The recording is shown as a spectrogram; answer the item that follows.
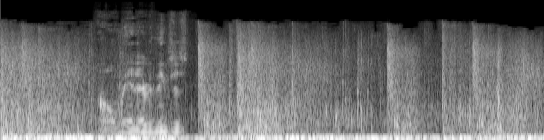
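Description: Loud blasts and rumbling booms tear through a bomb shelter in a block-building video game, sustained and dense across the whole stretch, with a brief spoken exclamation partway through.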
